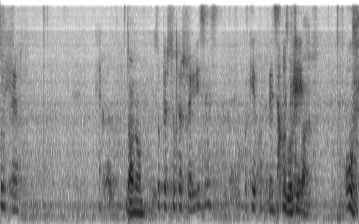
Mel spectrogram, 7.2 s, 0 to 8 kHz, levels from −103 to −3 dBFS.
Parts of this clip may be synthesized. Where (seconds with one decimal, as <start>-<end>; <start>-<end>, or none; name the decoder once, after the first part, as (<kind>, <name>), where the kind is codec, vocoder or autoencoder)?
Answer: 0.0-7.2 (codec, ZipCodec)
